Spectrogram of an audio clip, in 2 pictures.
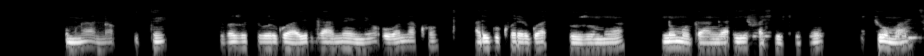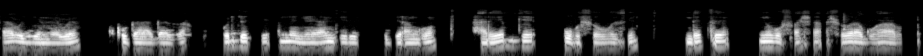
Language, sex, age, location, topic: Kinyarwanda, female, 25-35, Kigali, health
